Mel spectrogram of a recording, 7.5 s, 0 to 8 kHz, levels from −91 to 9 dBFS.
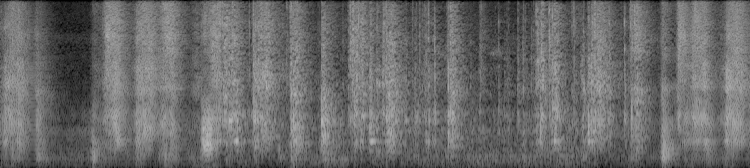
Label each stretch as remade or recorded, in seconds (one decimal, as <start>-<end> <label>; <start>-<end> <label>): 0.0-2.2 remade; 2.2-6.5 recorded; 6.5-7.5 remade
